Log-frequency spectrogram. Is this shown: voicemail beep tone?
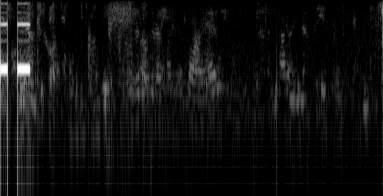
yes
